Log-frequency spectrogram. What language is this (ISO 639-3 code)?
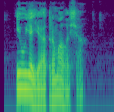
bel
